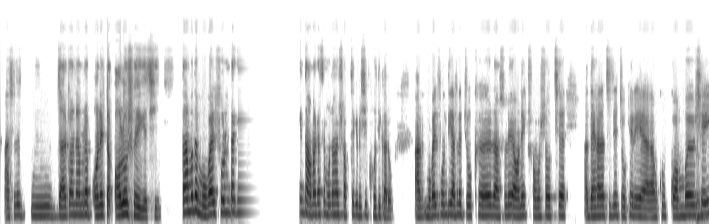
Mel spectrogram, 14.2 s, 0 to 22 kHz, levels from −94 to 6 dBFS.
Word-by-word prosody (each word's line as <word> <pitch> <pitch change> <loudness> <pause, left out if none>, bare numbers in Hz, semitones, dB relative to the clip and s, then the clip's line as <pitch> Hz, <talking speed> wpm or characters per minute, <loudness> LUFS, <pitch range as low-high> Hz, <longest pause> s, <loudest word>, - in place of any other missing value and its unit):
আসলে, 175 +4 -6 0.3
উম 170 0 -3 0.2
যার 165 -1 +3
কারণে 190 0 0
আমরা 195 +1 +3 0.2
অনেকটা 180 +1 +3 0.2
অলস 200 +1 +8
হয়ে 160 -4 +3
গেছি। 145 +1 -5 0.5
তার 225 +1 +7
মধ্যে 255 +1 +7
মোবাইল 195 +4 +6
ফোনটা 225 +1 0
কি 220 - -8 1.2
কিন্তু 225 -1 -5
আমার 190 +1 +1
কাছে 195 +1 -4
মনে 185 +1 -3
হয় 185 -1 0
সবথেকে 180 +2 -5
বেশি 175 +3 -9
ক্ষতিকারক। 155 -3 -4 0.5
আর 155 - +3 0.2
মোবাইল 175 +3 +3
ফোন 185 - -3
দিয়ে 190 -1 +3
আসলে 190 0 -3
চোখের 175 0 +2 0.2
আসলে 175 +3 -5 0.2
অনেক 170 +2 -1
সমস্যা 155 +1 -3
হচ্ছে। 165 +1 -6 0.5
আ - - -2
দেখা 165 +1 +1
যাচ্ছে 170 0 -3
যে - - -3
চোখের 165 +2 -6
এ - - +1 0.3
আ 145 - 0
খুব 175 -1 -9
কম 160 -1 +2
বয়সেই 180 +3 +2
175 Hz, 180 wpm, -18 LUFS, 165-190 Hz, 1.2 s, অলস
